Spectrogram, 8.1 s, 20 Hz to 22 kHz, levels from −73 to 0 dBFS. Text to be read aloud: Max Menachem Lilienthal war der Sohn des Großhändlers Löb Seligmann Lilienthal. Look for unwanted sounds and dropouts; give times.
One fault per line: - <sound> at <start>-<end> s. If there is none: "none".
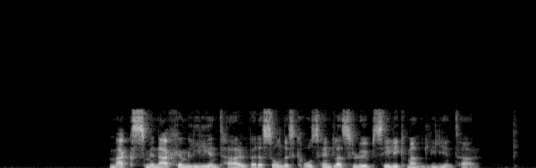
none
